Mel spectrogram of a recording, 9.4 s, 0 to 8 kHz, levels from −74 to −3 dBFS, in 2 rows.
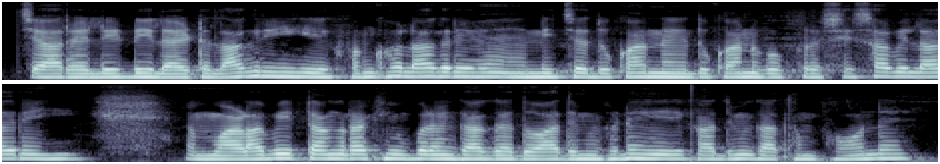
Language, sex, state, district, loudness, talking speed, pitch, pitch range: Hindi, male, Rajasthan, Churu, -17 LUFS, 260 wpm, 145 Hz, 140-155 Hz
